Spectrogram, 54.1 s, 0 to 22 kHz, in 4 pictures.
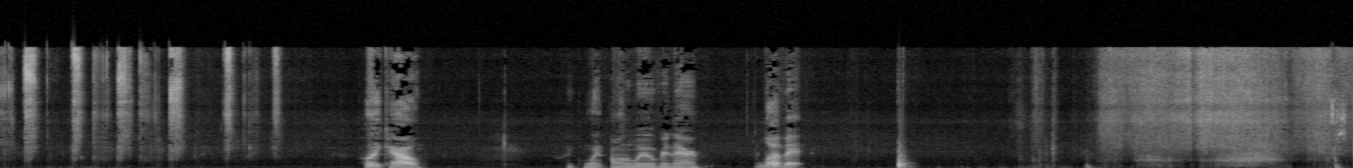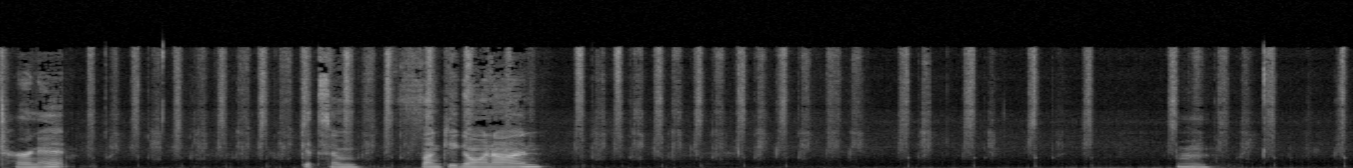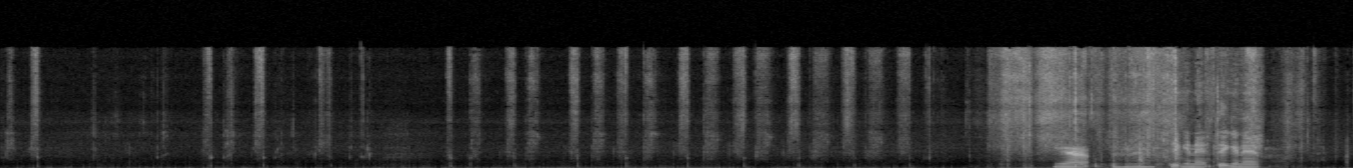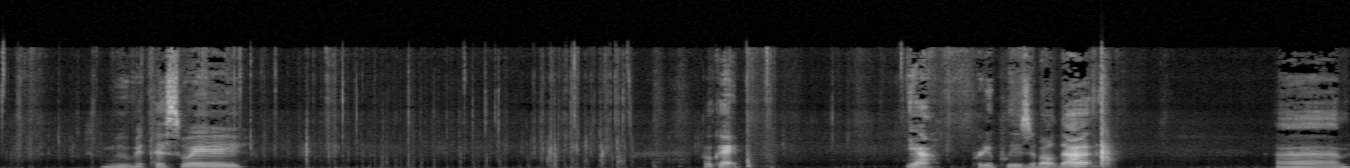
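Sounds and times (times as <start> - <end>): paper rustling: 36.9 - 41.6, 43.0 - 47.3.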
